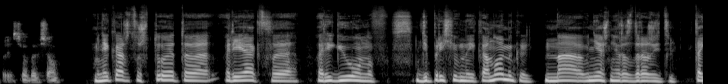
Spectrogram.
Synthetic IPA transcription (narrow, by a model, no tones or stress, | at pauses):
sʲot̪əfsʲo | mnʲe̞kaʐɨt̪səʂt̪o̞ɛt̪əɾʲɪak̚t̪sɨjə | ɾʲɪɡʲɪo̞nəfsdʲɪpɾʲɪsʲːivnəjɪkɐno̞mʲɪkəjnɐvnʲe̞ʂnʲɪjrəzd̪ɾɐʐɨtʲɪlʲt̪ɐ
